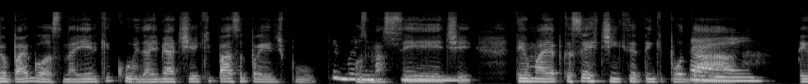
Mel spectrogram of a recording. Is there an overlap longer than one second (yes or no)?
yes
